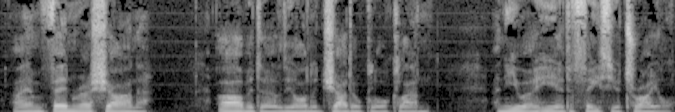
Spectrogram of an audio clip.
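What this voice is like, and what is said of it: Gruff male character voice. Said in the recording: “the male said in a gruff voice.”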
